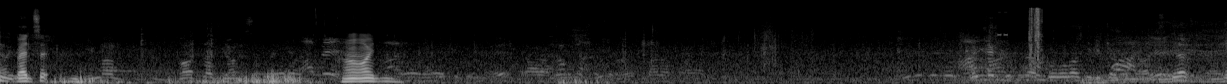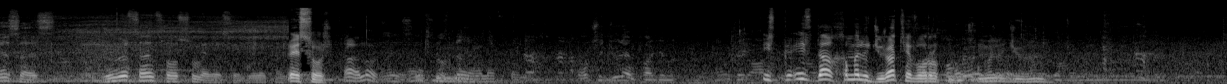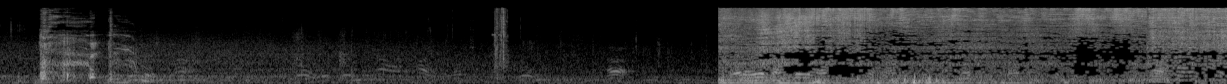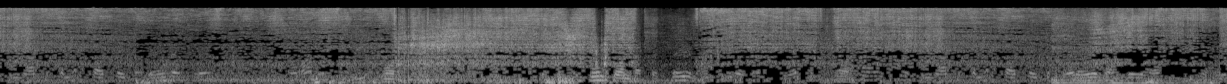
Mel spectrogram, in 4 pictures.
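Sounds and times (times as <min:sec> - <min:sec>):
men talking: 0:00.0 - 0:07.2, 0:08.9 - 0:26.6, 0:31.7 - 0:49.0
gas torch hissing: 0:12.3 - 0:15.4, 0:31.7 - 0:49.0.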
